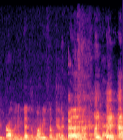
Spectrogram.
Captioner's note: laughter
